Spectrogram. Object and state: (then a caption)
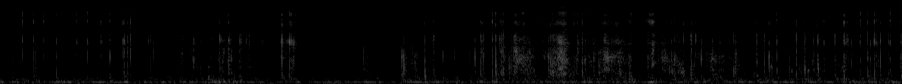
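Paper gift tag. A small, flat card-stock holiday gift tag, held in the hands, is scratched and tapped with long nails. The result is a steady stream of quick, crisp, papery scratches and clicks, with a faint low hum underneath.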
